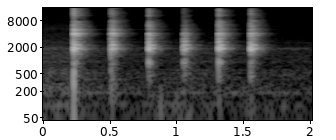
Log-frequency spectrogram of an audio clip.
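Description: A metal engine part from an old Yamaha Vixion motorcycle is knocked six times, giving short, bright, ringing taps with most energy above 2 kHz. The old part rings louder than the newer one it is being compared against.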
